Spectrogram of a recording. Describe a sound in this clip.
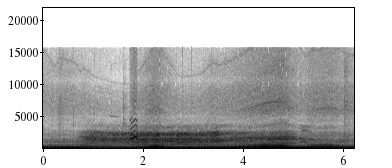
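Car tyres squeal on the road during a turn.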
